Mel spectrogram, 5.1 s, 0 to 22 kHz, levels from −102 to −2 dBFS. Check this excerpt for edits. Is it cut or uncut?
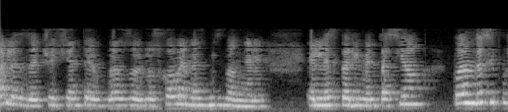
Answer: uncut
